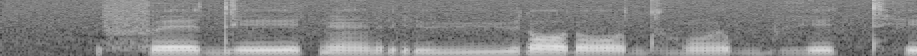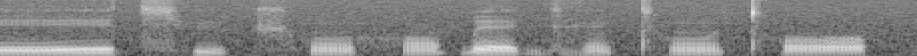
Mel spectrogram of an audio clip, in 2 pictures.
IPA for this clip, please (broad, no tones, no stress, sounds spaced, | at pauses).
f ɛ d eː ɗ ɛ̃ r yː ɾ ɔ ɾ ɔ dʱ õ ə̯ bʱ e tʰ eː t͡sʰ y t͡ʃʰ õ h ɔ̃ ɓ ɛ ɡʱ ɛ̃ tʰ õ tʰ ɔ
